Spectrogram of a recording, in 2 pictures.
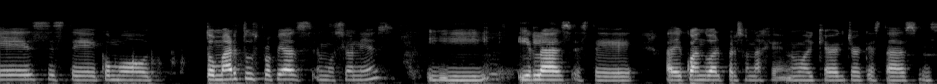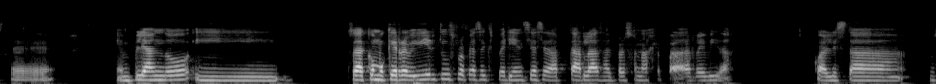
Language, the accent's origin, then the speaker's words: Spanish; Honduras; pues soy hondureña, creo que ya sabías eso. Así que si de repente se me sale acento, trata de controlarlo un poco, pero yo en realidad estudié administración de empresas en Honduras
